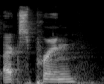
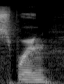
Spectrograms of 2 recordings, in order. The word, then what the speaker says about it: XPRING: many use cases of spring so I know it says X Pring but it's actually pronounced spring I like it I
